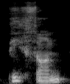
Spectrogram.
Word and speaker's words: Python: Python, as we say the word in Greek, was an underground creature of Gaia.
